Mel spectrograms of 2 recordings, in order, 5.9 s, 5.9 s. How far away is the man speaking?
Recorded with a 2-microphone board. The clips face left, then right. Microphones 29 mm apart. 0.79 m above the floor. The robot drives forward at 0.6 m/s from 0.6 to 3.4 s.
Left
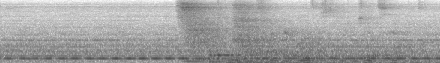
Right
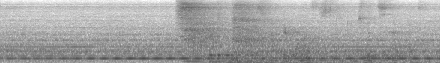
About 1.1 m.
